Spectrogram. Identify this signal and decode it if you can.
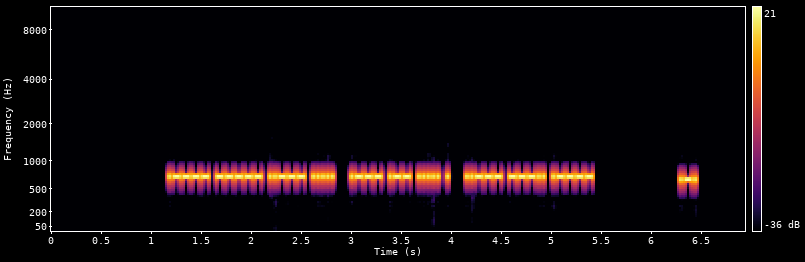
Morse code, heard as a keyed tone, about 50 wpm, 700 Hz. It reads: 1025 JW5E 281 R
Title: Worked All Europe DX Contest - QTC Exchange with Repeats - 50wpm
